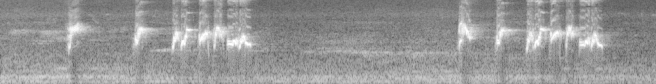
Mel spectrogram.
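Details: Red-whiskered bulbul; contest song; competitive singing against rival males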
